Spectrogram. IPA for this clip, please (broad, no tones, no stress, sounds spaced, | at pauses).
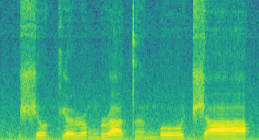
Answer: ʃ ɤ kʲ a ɭ ɔ ŋ ɹ a t̪ ə̃ ŋ oː d͡ʒ a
